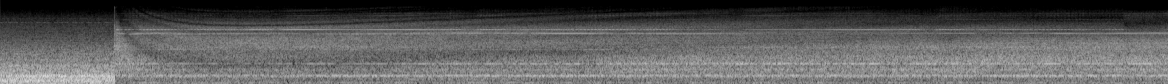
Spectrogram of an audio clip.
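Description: A jet airliner's engines drone and whine steadily.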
